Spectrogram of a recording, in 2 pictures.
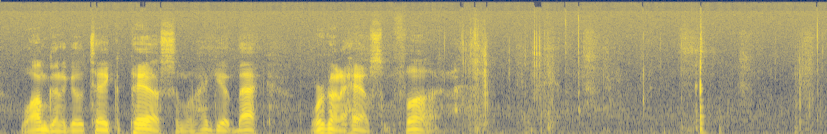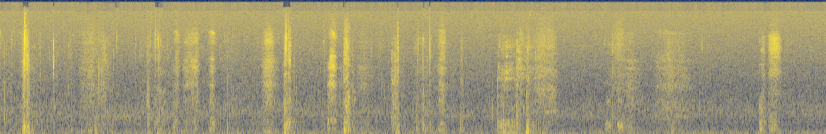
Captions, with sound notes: Well, I'm gonna go take a piss and when I get back, we're gonna have some fun. (Nellie sobs) (grunts)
